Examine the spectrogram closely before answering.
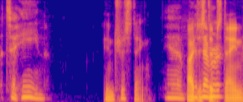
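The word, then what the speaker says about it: Tajín: So I think it should be pronounced Tajin.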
